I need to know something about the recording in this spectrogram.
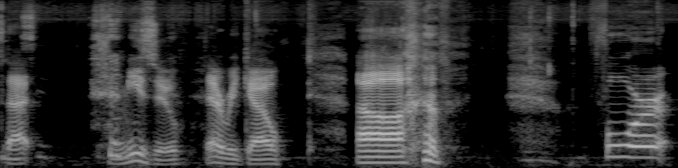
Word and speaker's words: Shimizu: another in our artist series special guest yuko shimazu wow i mispronounced that shimizu there we go uh four uh borderless cards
